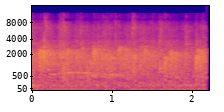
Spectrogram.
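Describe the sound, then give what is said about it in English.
Audience applause for the Wichita Public Library at an Engage ICT community event, a dense, continuous patter of many hands clapping at moderate loudness from start to finish. “round of applause for the library.”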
